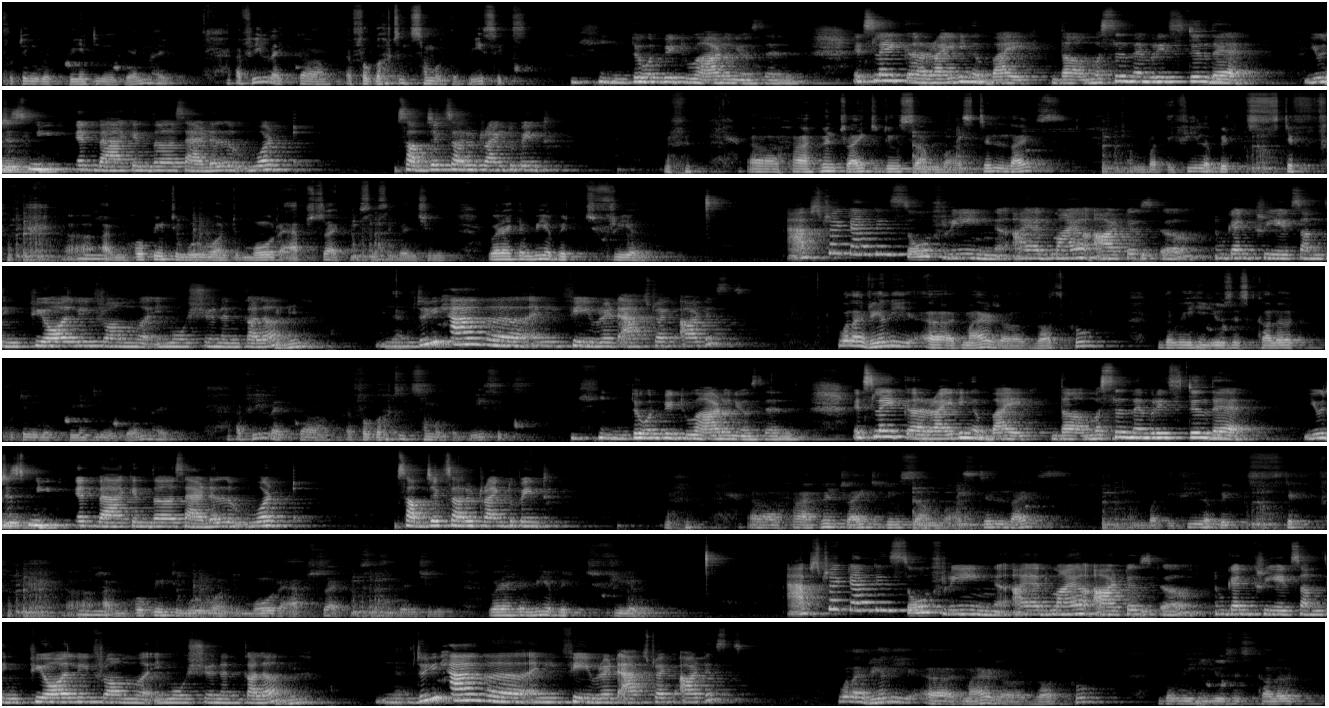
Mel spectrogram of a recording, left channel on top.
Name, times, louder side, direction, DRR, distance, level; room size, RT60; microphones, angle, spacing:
voice 1, 0.0-1.7 2.0-5.2 13.2-13.6 19.9-23.9 24.5-32.9 37.5-37.6 42.5-42.9 43.6-43.8 48.1-50.7 51.0-52.7, left 3 dB, 50° left, 10 dB, 0.4 m, -29 dB
voice 2, 5.7-12.5 13.0-13.7 14.0-16.0 17.2-18.7 27.2-27.6 34.3-42.5 43.5-46.9, right 1 dB, 30° right, 5 dB, 0.6 m, -23 dB
sound 1, 22.4-23.2 24.2-24.7 25.3-26.2 26.5-27.2 28.2-28.9 29.5-29.6 29.9-30.6 32.0-33.1, right 1 dB, 20° left, 0.7 m, -38 dB
9.5 x 4.2 x 2.5 m, 0.82 s
head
